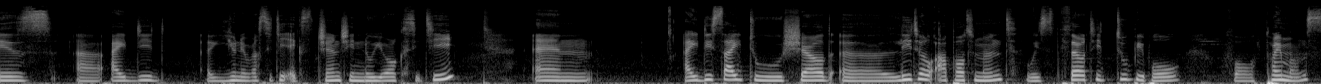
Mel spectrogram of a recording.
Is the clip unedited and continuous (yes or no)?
yes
